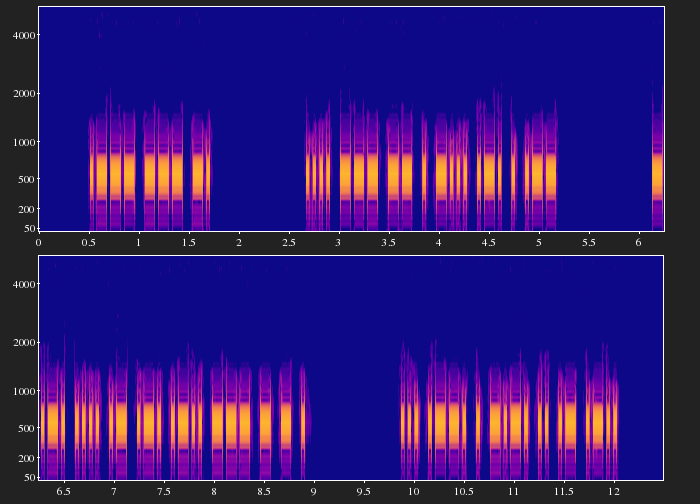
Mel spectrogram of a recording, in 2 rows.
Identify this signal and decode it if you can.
Morse code, heard as a keyed tone, about 35 wpm, 550 Hz. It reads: JON HOMEBREW CHARLOTTE SPECIAL
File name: Ultimate Word List / 35WPM Ultimate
